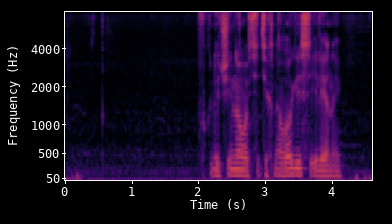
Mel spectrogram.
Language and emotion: Russian, neutral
